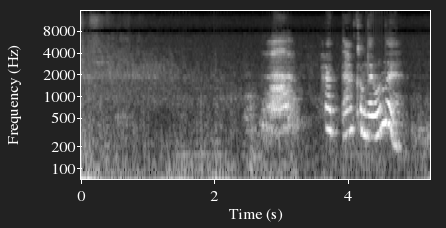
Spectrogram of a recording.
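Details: Eric, a household cat, around food time: after a quiet start, a short burst of sound, then a quick run of wavering, harmonic meows that rise and dip near the end, over a low hum.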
